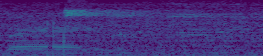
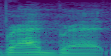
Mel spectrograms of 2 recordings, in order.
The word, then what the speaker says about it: Brad: All right, so this guy Brad, is that his name? B Rad, B Brad. Yeah, B Rad, Brad? B Rad, Brad. Oh, Brad. So his name is Brad. It's spelled BHE as in B, RAD as in Rad, Brad, BRAD.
